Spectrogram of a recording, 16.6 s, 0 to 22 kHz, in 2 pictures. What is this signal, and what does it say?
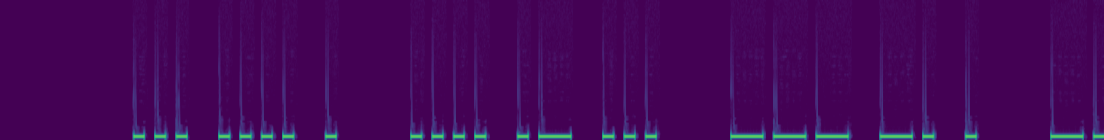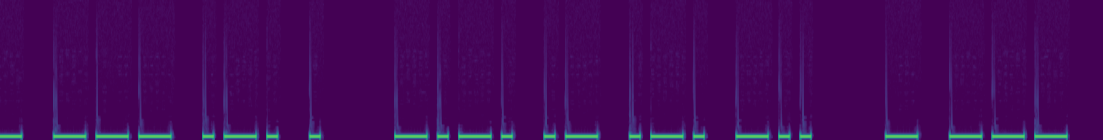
Morse code, heard as a keyed tone, about 15 wpm, 700 Hz. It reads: SHE HAS ONE MORE CARD TO
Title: Sentences from Top 1000 Words - Review Part 4 - 15wpm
